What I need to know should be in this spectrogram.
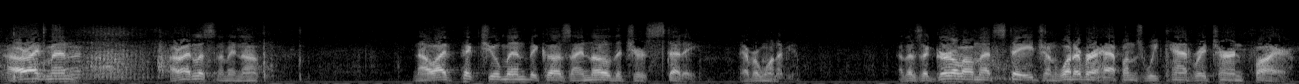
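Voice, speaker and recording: An actor playing a stern, steady Old West marshal in a radio western, speaking in a measured, authoritative, terse way. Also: male voice, fairly low pitch, muffled recording. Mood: firm. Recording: vintage radio recording with faint noise.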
